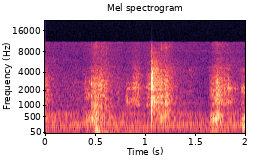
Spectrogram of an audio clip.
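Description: A person chewing a chocolate-covered pretzel with her mouth closed: three brief, soft crunches about half a second apart.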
